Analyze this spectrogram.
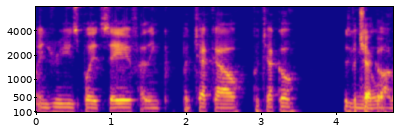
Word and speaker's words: Pacheco: foreign talked about him yep you said his name wrong oh but Jayco yep Isaiah Pacheco you can tell that the the Chiefs have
